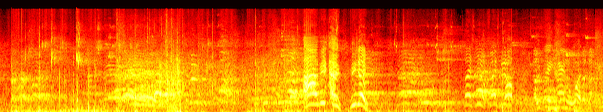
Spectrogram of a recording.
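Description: Basketball play on a hardwood gym floor: sneakers squeaking in short, high-pitched chirps, knocks of the ball bouncing and feet landing, and a low rumble in the first few seconds.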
